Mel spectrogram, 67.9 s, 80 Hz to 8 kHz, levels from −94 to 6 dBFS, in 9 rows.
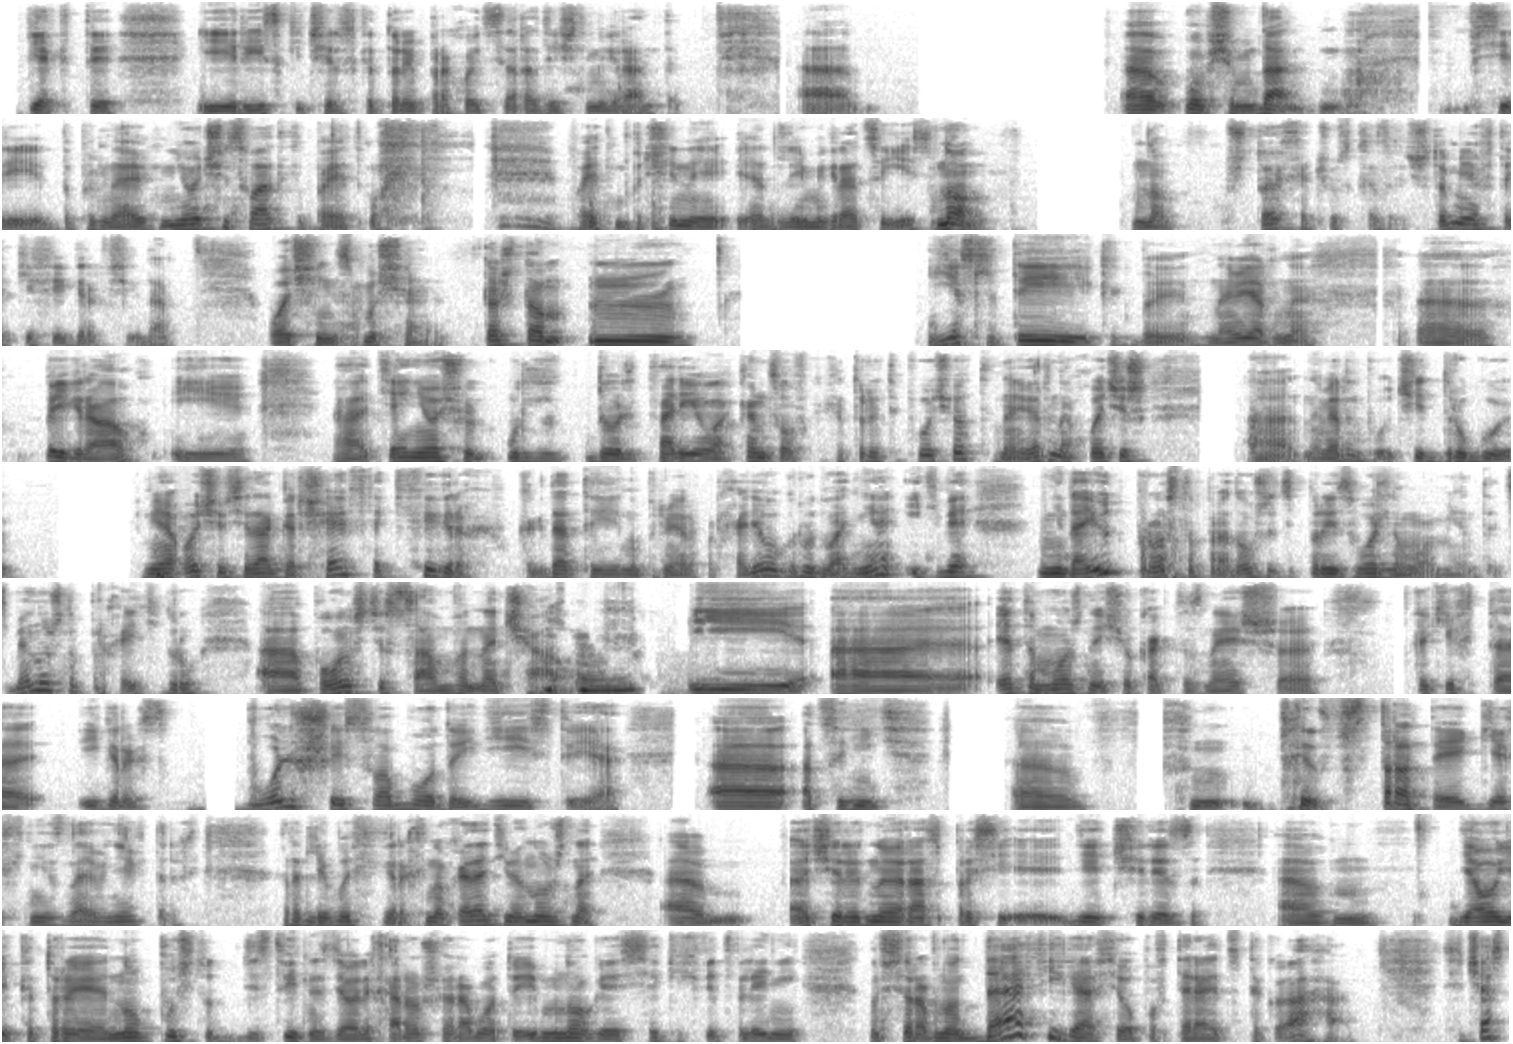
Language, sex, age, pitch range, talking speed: Russian, male, 20-39, 95-115 Hz, 135 wpm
